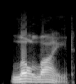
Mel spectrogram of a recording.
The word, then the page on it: lowlight: American English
